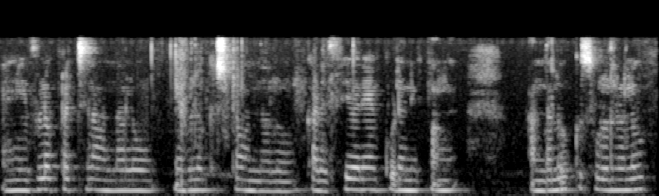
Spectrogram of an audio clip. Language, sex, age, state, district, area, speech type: Tamil, female, 30-45, Tamil Nadu, Mayiladuthurai, urban, spontaneous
